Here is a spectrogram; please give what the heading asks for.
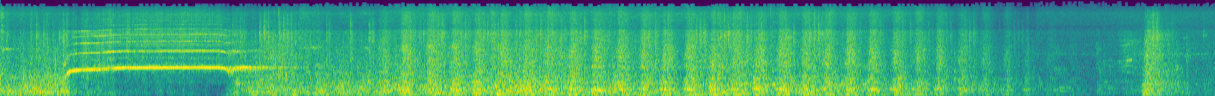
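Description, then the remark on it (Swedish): A coal-fired steam locomotive in Sweden labours uphill from the Verkån river on the climb up to Brösarp, its chuffs coming in a steady, rapid rhythm over loud mechanical rumble, after an opening blast of a high steam whistle lasting about two seconds. “Nu kommer du att höra att du tuffar på här snart.”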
